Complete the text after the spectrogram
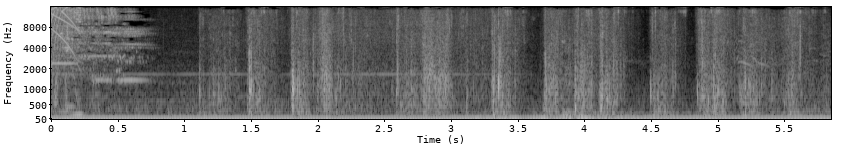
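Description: Quick footsteps run over soft ground.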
